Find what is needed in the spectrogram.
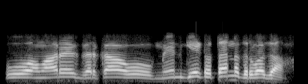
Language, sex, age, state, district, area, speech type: Hindi, male, 30-45, Rajasthan, Nagaur, rural, conversation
